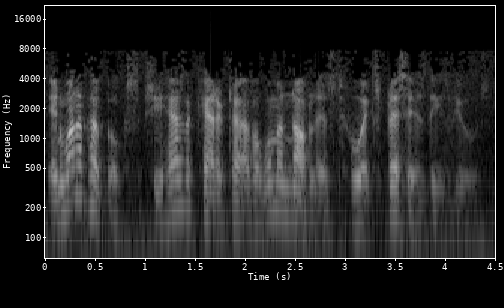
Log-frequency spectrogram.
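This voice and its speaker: Animated radio presenter, bright male voice. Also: medium pitch, brisk. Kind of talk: scripted radio documentary narration. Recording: dull vintage radio recording.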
